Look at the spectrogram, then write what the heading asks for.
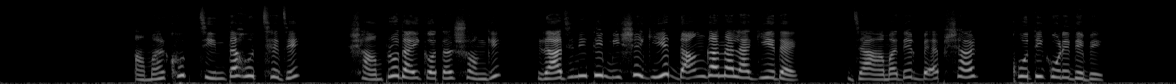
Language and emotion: Bengali, fearful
